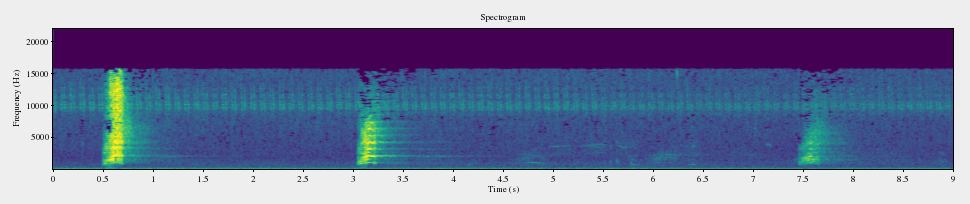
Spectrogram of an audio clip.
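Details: Western cattle egret in Cyprus gives three short, harsh, raspy croaks at uneven intervals over a steady low rumble of background noise.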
